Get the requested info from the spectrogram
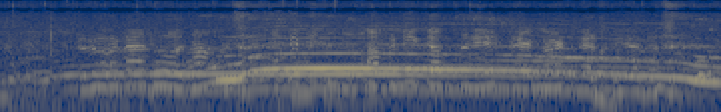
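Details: A female gray wolf out on a walk near Golden, Canada gives a long, smooth howl that rises, holds steady, then slowly falls away.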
